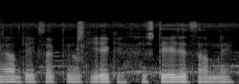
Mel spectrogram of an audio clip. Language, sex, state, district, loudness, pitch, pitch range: Hindi, male, Uttar Pradesh, Gorakhpur, -26 LUFS, 115 Hz, 110-115 Hz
